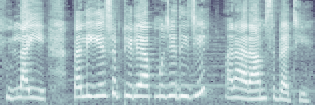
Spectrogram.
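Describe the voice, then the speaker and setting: A woman's voice: high-pitched, moderate pace, voice pushed up, natural voice. A woman playing a polite, inquisitive young daughter-in-law in an acted moral story, with an eager, respectful manner. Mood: excited, curious.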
